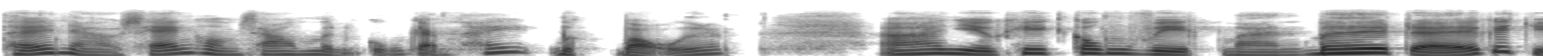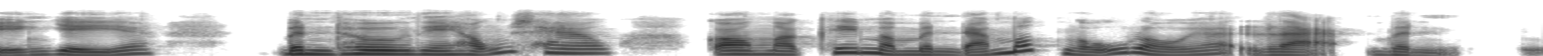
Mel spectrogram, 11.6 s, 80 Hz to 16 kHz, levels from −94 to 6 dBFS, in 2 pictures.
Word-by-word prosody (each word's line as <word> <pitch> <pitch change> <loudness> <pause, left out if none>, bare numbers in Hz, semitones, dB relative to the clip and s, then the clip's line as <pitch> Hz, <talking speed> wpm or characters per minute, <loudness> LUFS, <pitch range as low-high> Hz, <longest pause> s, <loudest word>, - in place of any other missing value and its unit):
thế 195 +3 +1
nào 155 -11 -5
sáng 195 +7 0
hôm 200 -8 -4
sau 170 +1 -6
mình 165 -3 -8
cũng 180 - -10
cảm - - -1
thấy 270 +3 -6
bực 165 - -6
bội 150 +2 0
lắm. 205 - -8 0.6
A, 200 +4 +1
nhiều 200 -7 +3
khi 230 -1 +3
công 225 -2 +2
việc 175 -6 +2
mà 145 -2 -6
bê 235 +4 +9
trễ 140 +7 +6
cái 310 +6 +1
chuyện 140 +6 -4
gì 150 -2 +1
á, 210 +3 -4 0.5
bình 190 -1 +2
thường 195 -1 +3
thì 180 -1 -1
hổng 225 - -2
sao, 235 -5 -3 0.3
còn 185 0 +3
mà 170 -2 0
khi 260 0 0
mà 250 -5 +2
mình 160 -2 -5
đã - - +2
mất 340 - 0
ngủ 230 - -3
rồi 170 - -2
á 200 - -6
là 155 -1 -1
mình, 155 -3 -6
ừm, - - -20
185 Hz, 220 wpm, -21 LUFS, 160-225 Hz, 0.6 s, bê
